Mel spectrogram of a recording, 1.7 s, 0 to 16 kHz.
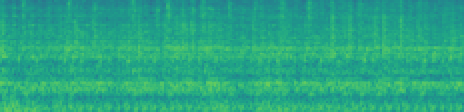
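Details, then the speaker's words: MBK 51 moped with Cobra exhaust cracked and broken off, can't be fixed in place: loud, raspy, crackling idle with harsh open blat and no muffling; cracks to be ground out with a Dremel and rewelded. "Elle a carrément pété. Pété ici. T'as bien compris le bordel quand t'entends le bruit."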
